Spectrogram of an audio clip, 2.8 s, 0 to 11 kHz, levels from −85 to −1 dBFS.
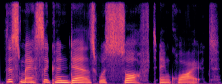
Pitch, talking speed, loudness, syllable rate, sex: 235 Hz, 150 wpm, -17 LUFS, 3.7 syllables/s, female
